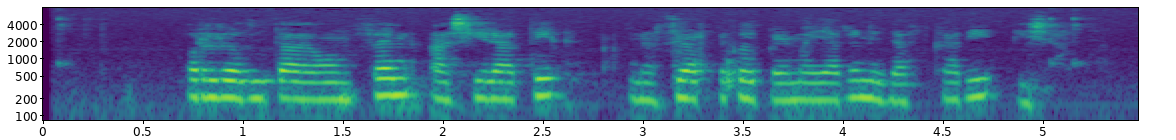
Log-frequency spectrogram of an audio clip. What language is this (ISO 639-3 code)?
eus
